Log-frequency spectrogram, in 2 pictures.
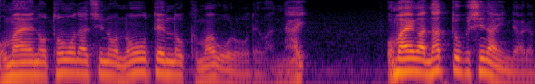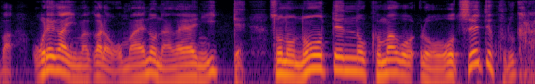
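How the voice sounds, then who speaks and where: The voice moves at a moderate pace. Its pitch swings very widely and its loudness shifts in big swings. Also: man. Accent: Kansai. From Japan. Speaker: political commentator. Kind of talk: live commentary. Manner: animated. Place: home room. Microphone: studio mic.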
